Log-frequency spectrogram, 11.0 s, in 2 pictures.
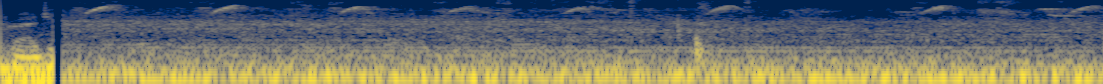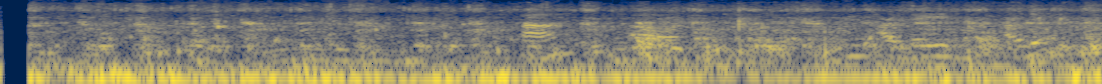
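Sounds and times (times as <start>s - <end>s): pool water hissing: 5.7s - 11.0s.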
